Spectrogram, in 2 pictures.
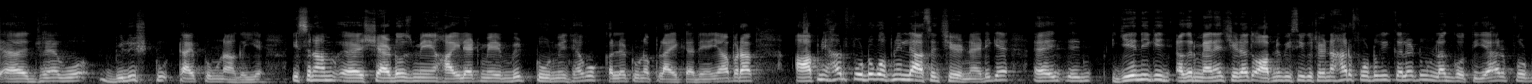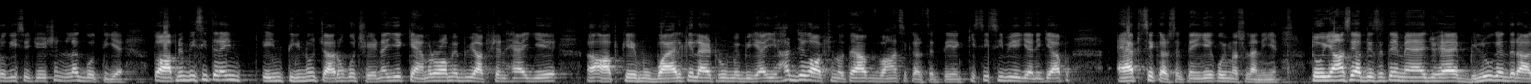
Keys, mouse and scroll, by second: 5.6 click, 12.4 click, 17.1-17.9 scroll up 1, 17.9 click, 19.2-21.4 scroll down 1, 21.4 click, 27.0 click.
